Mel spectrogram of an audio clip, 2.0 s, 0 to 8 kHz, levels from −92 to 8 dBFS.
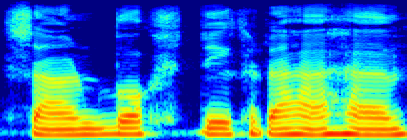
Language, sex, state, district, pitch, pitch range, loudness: Hindi, male, Bihar, Patna, 130 Hz, 125-135 Hz, -12 LUFS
